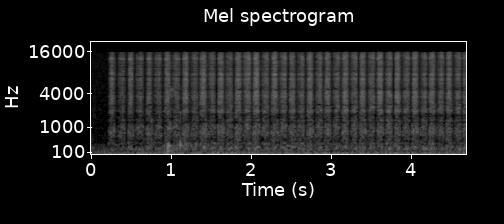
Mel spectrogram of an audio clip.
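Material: Paper.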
